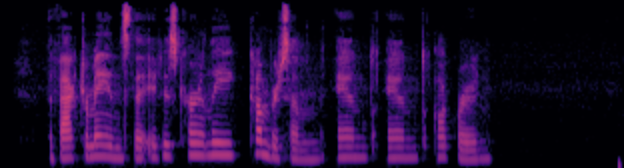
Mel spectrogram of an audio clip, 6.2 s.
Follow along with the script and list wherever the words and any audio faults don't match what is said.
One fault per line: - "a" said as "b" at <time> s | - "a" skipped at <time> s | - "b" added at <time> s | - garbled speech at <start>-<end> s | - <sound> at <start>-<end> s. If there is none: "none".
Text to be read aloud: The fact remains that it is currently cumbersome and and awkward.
none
